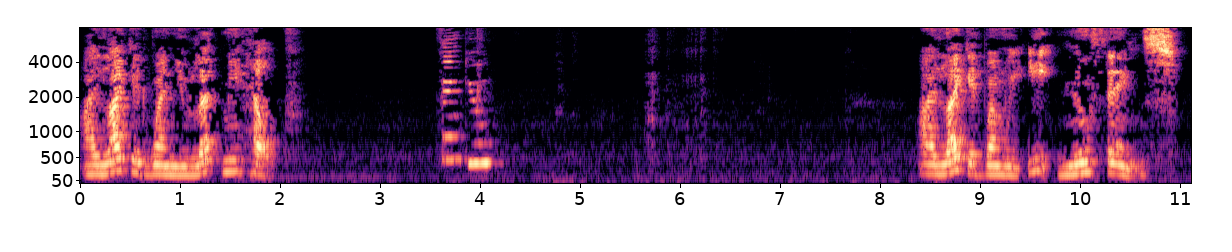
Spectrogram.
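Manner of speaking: slow gentle read-aloud voice; reading to a toddler. Acted. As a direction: read it slowly to a small child. Reads the board book aloud.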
